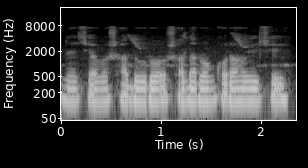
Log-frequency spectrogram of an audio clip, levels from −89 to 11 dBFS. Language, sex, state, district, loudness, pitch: Bengali, male, Tripura, West Tripura, -17 LUFS, 125 Hz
